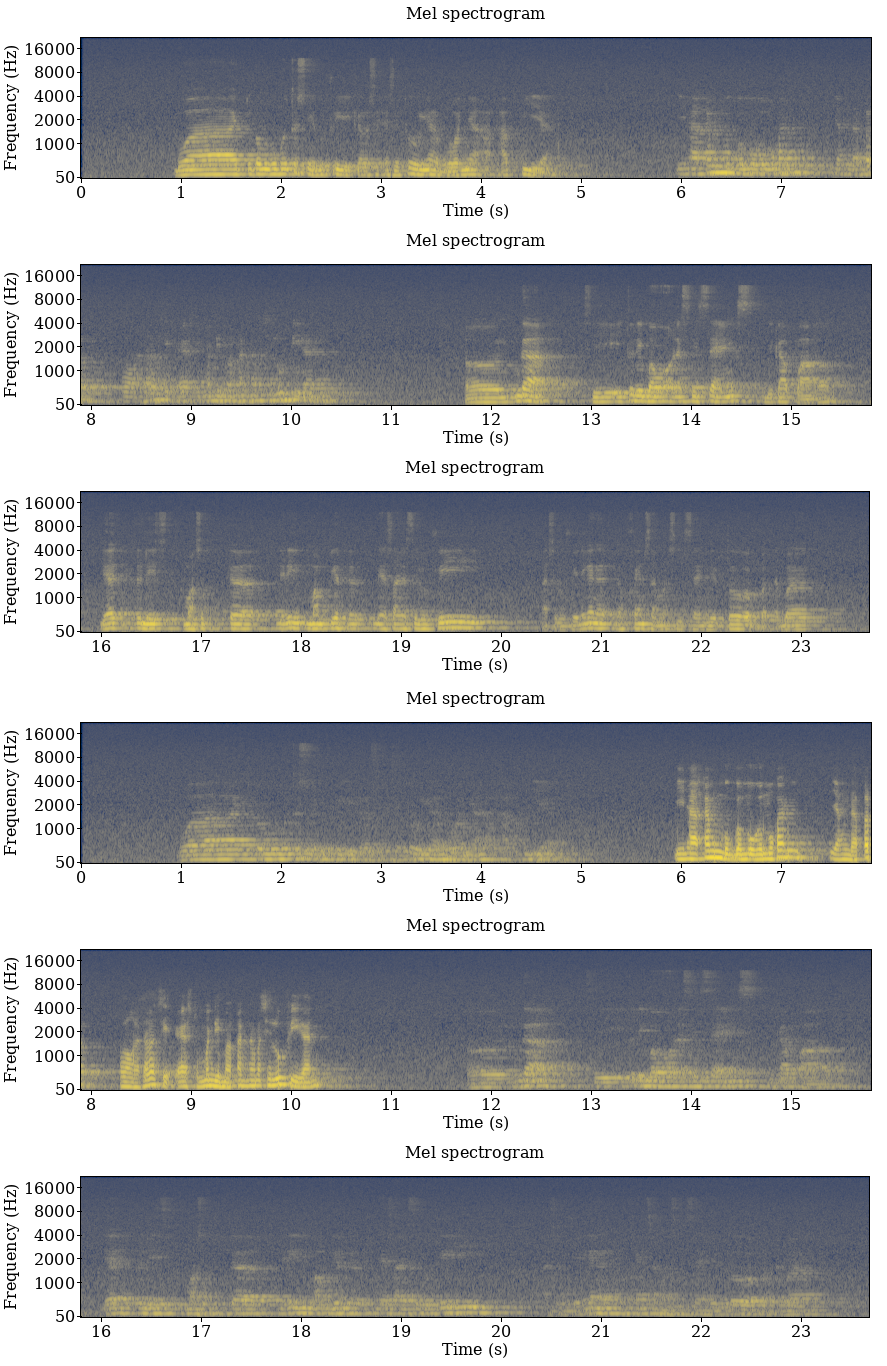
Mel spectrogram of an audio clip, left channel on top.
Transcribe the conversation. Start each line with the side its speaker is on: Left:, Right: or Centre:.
Left: buah itu kamu itu si Luffy kalau si S itu ya buahnya a- api ya
Right: iya kan bu- gomu-gomu kan yang dapat kalau nggak salah si S cuman dimakan sama si Luffy kan
Left: Eh, enggak si itu dibawa oleh si Shanks di kapal dia tuh di, masuk ke jadi mampir ke desa si Luffy nah si Luffy ini kan nge- ngefans sama si Shanks itu apa, apa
